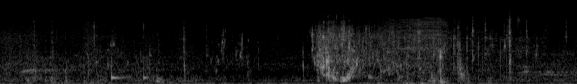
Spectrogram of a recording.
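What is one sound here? Water splashes against a boat's side.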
